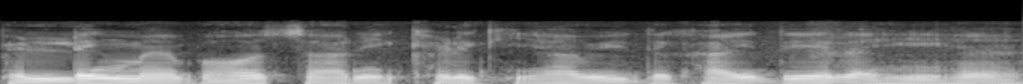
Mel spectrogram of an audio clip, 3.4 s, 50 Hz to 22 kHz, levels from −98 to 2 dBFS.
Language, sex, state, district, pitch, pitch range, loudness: Hindi, male, Uttar Pradesh, Lalitpur, 105 Hz, 95-110 Hz, -16 LUFS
